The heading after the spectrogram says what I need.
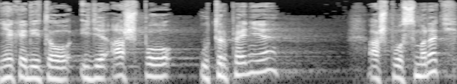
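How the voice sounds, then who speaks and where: This man's voice sits high in pitch and moves with ordinary pitch variation. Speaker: Lutheran pastor. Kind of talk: sermon. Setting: church.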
